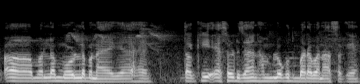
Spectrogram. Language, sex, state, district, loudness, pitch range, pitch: Hindi, male, Chandigarh, Chandigarh, -14 LUFS, 135-155 Hz, 150 Hz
